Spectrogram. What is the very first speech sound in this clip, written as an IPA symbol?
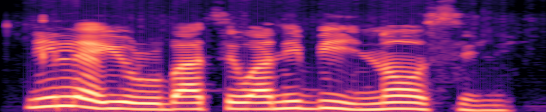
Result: n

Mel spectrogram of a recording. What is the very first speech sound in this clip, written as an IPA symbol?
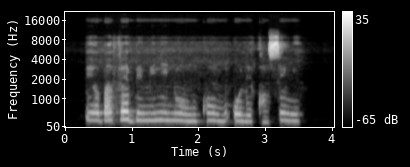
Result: b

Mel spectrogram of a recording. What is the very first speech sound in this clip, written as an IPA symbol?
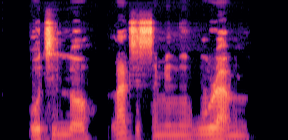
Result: o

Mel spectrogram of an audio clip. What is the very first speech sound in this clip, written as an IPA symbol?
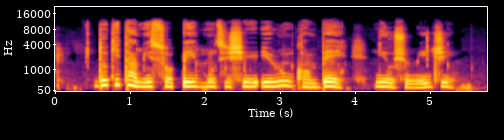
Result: d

